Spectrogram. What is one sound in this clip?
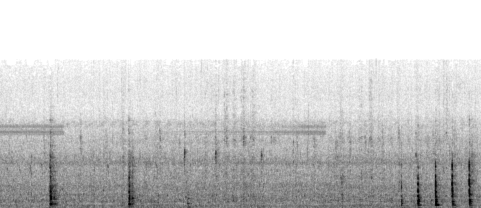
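Wood is tapped and knocked outdoors.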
